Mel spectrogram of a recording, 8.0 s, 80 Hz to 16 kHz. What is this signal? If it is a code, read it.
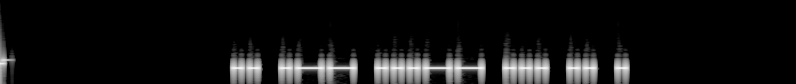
Morse code, heard as a keyed tone, about 16 wpm, 700 Hz. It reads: IW3SIE
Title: DXCC-100 Call Signs - 6 Characters - Repeated 3x - 15wpm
